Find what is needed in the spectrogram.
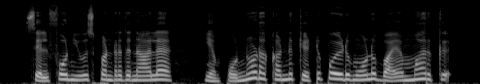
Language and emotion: Tamil, fearful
